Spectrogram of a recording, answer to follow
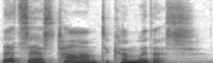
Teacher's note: To is usually reduced to a slight T sound.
